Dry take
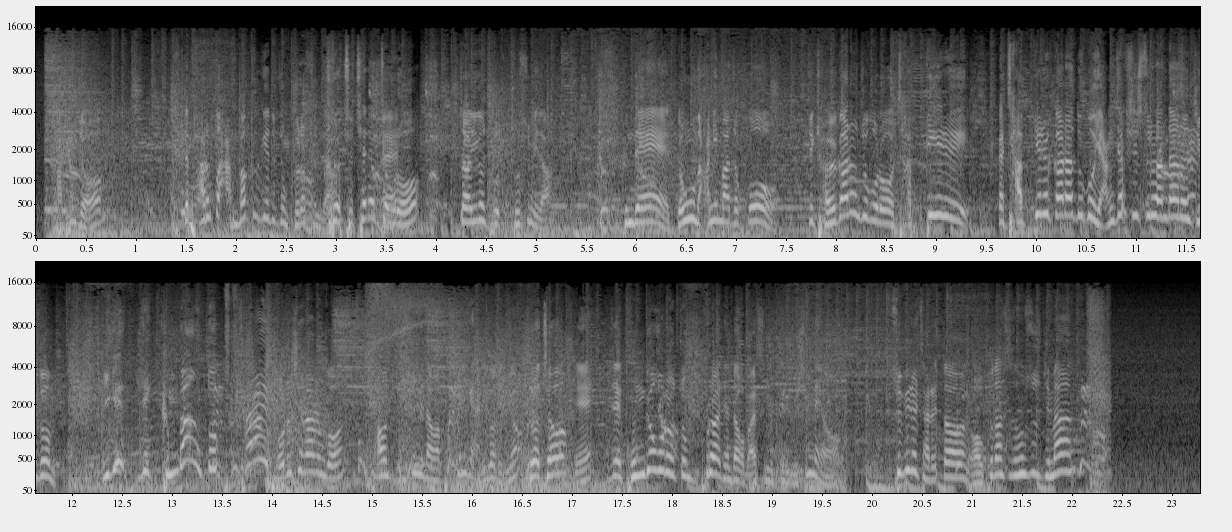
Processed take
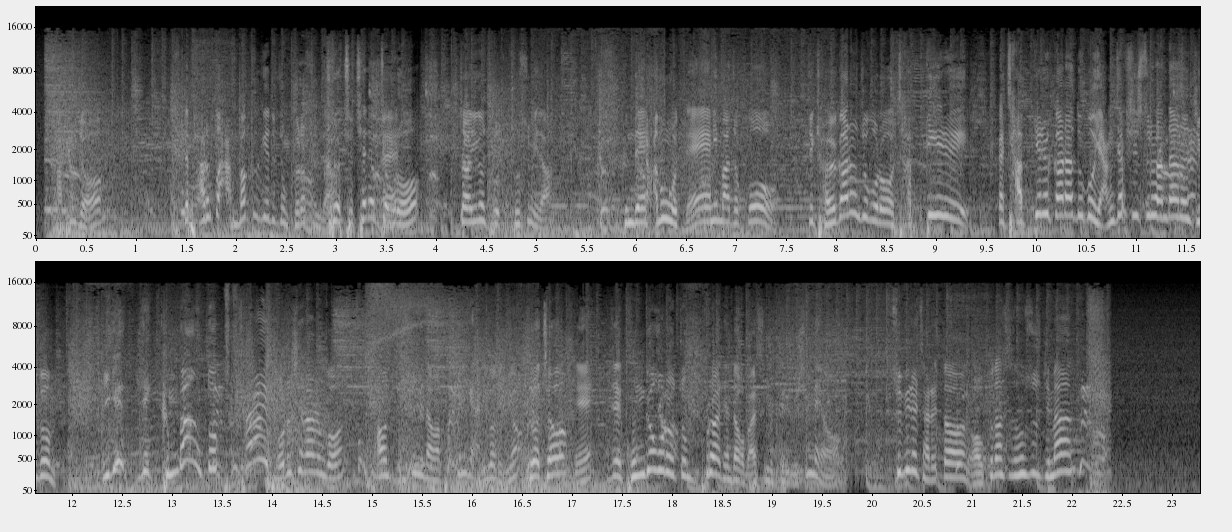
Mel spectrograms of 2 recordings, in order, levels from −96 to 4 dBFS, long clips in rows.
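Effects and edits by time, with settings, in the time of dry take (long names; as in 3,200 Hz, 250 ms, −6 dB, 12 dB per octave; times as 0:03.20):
0:06.10–0:06.75: reverse
0:19.14–0:21.77: high-pass filter 140 Hz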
